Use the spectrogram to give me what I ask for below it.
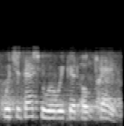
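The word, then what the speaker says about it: okej: Even in um Scandinavian languages, they say okay, but um their okay ends in a J. Oh, sure. But the J is pronounced as a Y.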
